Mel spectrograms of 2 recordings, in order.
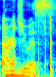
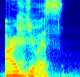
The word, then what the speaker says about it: arduous: Arguous. – Arguous. Arduous. – We've been arguing a lot. Yeah. Just kidding. – It's been arduous. Right. – Arduous. Yes.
